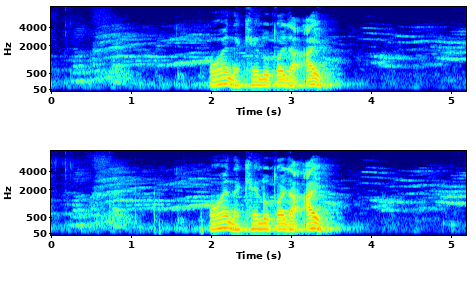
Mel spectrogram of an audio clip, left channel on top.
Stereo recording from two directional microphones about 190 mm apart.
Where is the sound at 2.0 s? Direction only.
10° right (ahead or behind).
